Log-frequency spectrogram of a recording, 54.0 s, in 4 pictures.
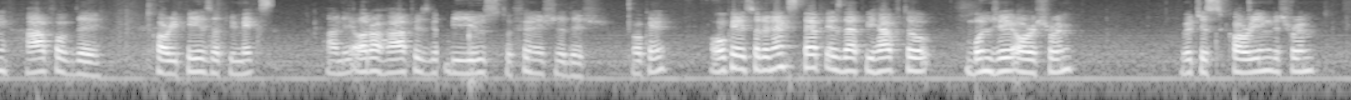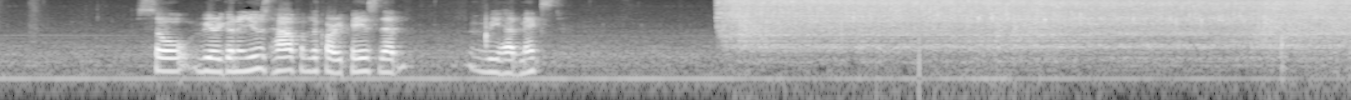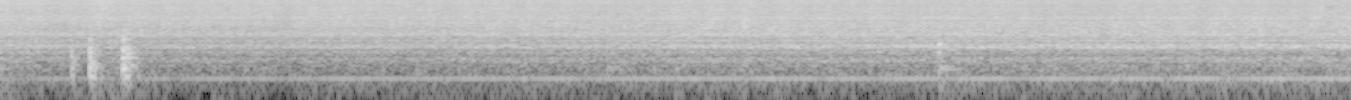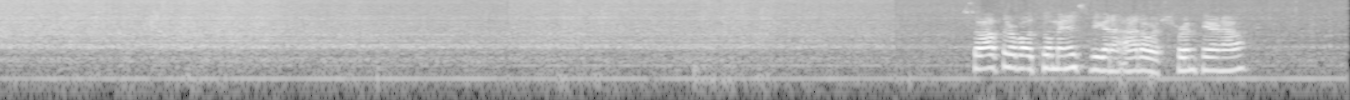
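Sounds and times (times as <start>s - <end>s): paste sizzling in hot oil: 20.7s - 54.0s.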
